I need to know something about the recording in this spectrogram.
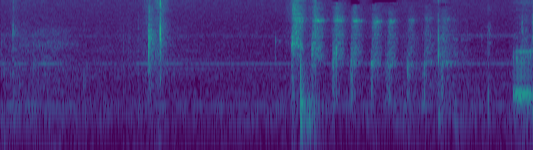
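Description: Hard plastic storage tub and its lid being handled: a single click about a second in, then a quick run of clicks and scrapes about halfway through that fade away.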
